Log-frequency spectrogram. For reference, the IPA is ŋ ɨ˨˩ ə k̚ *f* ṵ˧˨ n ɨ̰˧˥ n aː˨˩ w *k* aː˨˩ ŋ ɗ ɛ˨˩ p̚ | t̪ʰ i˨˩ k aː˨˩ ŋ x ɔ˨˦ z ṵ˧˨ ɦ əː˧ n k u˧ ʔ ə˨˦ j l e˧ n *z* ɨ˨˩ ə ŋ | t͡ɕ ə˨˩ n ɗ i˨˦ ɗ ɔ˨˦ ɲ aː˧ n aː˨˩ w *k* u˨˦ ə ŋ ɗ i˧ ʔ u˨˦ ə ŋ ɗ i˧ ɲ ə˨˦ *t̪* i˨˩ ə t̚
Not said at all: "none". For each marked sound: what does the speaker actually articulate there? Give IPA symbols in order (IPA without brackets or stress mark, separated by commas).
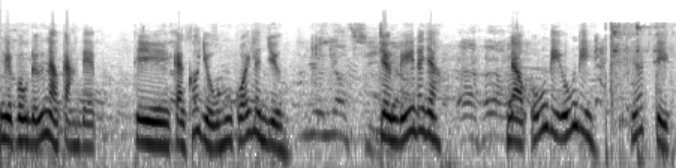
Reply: v, k, z, ʔ, t̪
